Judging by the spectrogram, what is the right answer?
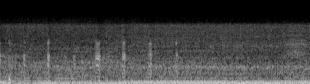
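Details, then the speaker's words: C7 Corvette V8 with new manifold and AFE intake, headers, X-pipe, stock exhaust: deep even burble at steady idle with a few light taps, no miss or knock; normal idle. "Everything's running smooth and good. Let's listen to this exhaust."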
